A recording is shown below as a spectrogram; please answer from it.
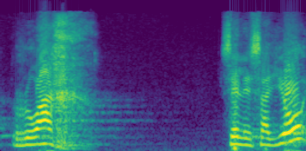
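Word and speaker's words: רוח: Y exhaló Isaac el Roach, así como suena. Se pronuncia la CH en hebreo como J. Roaj, se le halló y se traduce espíritu.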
